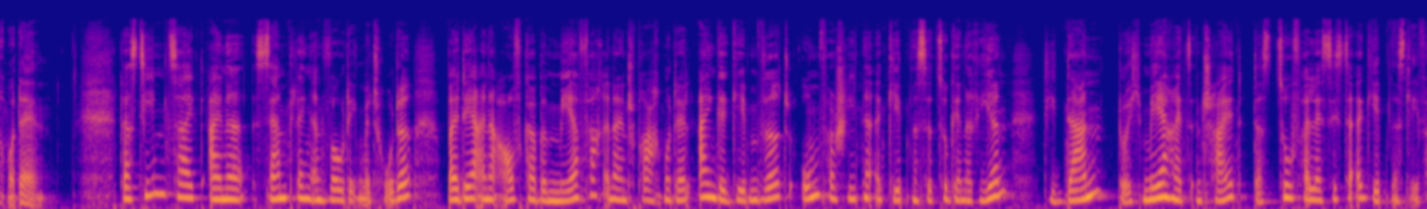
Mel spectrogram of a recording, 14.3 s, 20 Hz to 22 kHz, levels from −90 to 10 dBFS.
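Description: There are no technical faults to describe anywhere in this speech recording.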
